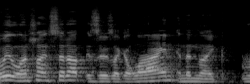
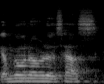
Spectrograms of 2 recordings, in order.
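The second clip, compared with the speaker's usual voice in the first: ordinary talk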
